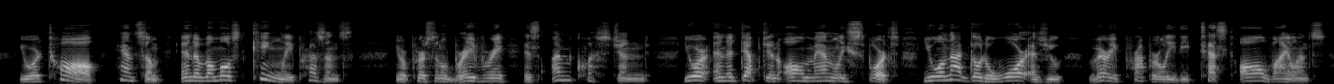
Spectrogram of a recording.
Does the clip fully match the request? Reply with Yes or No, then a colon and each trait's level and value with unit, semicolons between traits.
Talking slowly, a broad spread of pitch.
No: average, 165 wpm; wide, 6.5 semitones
